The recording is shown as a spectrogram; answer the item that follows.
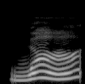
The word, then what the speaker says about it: were: So where rhymes with air were where were rhymes with her.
